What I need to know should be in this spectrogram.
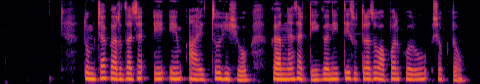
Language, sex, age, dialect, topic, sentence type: Marathi, female, 18-24, Southern Konkan, banking, statement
